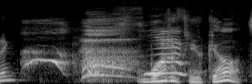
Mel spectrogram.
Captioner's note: gasps; exclaims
